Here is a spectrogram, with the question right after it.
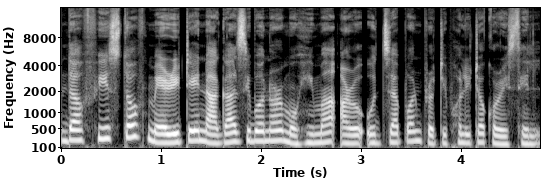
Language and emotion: Assamese, neutral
